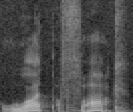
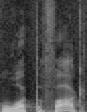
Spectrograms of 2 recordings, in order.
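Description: First: High, slow and drawn out in disbelief; stunned disbelief. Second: Said in the usual way. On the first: Retold or imitated. Hearing his old radio shows, slow aghast disbelief. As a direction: let it rise, slow and aghast. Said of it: "and I'm just like". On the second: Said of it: "Just like, really".

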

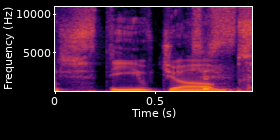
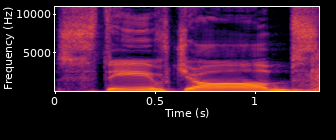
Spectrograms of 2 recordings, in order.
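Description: First: Said in the usual way. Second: High, drawn-out meme shout; mock shout. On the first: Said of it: "you should just start yelling". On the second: Acting out the meme's punchline, mock shouting. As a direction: imitate a shout, pitch leaping up without much volume. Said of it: "And he just shouts".

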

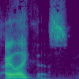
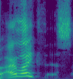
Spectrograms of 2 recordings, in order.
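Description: First: Said in the usual way. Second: High, rising delight. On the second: Real, not acted. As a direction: squeal it with glee. Delighted reaction to theory.

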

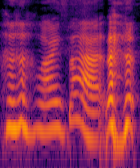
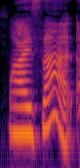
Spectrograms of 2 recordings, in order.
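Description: First: Slow, laughing through the words; nervous laugh. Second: Said in the usual way. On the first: Acted. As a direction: giggle it out nervously. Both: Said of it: "I laugh nervously".

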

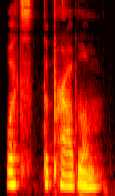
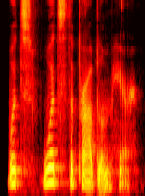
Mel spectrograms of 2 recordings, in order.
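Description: First: Whispered, soft "What's the problem?"; a quiet whispered aside; hushed question. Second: Said in the usual way. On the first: Acted. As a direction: ask it under your breath, almost to yourself. Coach questions the anxious self.

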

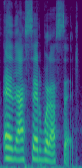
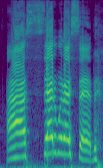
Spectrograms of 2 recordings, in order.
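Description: First: Said in the usual way. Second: Slow, louder, sassy repeat; sassy insistence. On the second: Real, not acted. Mom standing by her opinion, slow sassy emphasis. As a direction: dig in your heels, slow and loud.

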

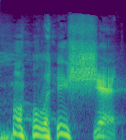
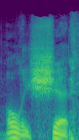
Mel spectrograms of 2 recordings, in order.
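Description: First: Slow, drawn-out exclamation; slow stunned. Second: Said in the usual way. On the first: Real, not acted. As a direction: stretch it out in disbelief. Repeated slowly, stretched.

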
